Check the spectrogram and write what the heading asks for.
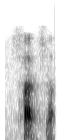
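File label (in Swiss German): "hatzla", Alsatian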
